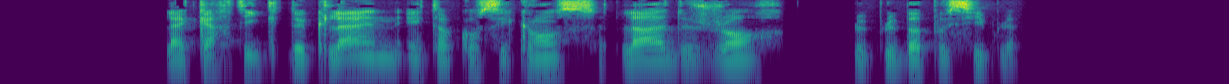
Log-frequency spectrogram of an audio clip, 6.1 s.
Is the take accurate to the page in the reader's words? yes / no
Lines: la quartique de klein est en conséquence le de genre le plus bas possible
no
